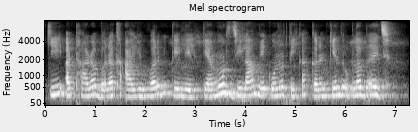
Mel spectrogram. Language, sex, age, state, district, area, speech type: Maithili, female, 18-30, Bihar, Samastipur, urban, read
